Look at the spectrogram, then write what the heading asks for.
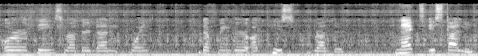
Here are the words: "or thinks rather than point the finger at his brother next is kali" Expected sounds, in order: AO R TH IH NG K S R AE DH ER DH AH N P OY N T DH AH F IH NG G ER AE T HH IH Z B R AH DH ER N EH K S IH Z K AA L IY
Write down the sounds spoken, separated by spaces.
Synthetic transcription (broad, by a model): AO R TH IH NG S R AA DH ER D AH N P OY N T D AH F IH NG G ER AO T HH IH S B R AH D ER N EH K S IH S K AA L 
